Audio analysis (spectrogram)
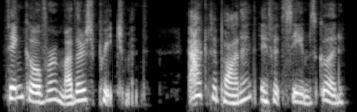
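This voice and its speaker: A loving older mother, voiced by a woman reader, husky and full of creak. She gives pious advice with lilting intonation, as a storybook character. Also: mid-range voice, animated, moderate pace, no room sound, pitched above the performer's own voice. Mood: tender.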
